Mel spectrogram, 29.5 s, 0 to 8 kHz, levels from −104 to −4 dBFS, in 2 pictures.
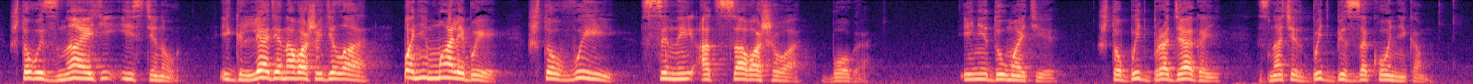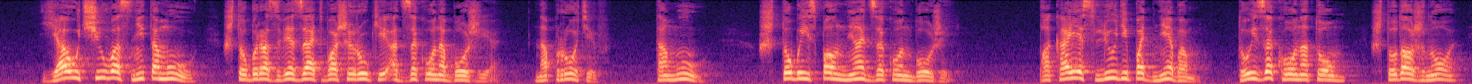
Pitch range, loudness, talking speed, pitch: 150-200 Hz, -16 LUFS, 115 wpm, 180 Hz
